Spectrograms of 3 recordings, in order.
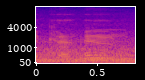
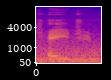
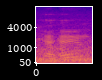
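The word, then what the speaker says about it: Cajon: It's called the Kahoon Pass, not Kinjun Pass, but Kahoon Pass.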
